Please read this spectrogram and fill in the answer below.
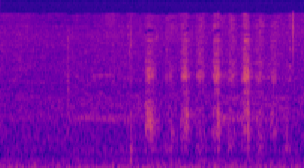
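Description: A poker-chip-style scratcher scraping the coating off one number spot of a scratch-off lottery ticket, in a run of short faint strokes near the middle.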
